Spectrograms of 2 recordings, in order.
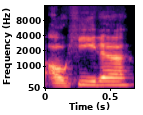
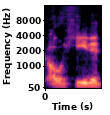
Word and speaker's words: Ojeda: pronounce his last name it looks like oh heeda to me that's how I would pronounce it thinking back to New York Met great and uh Keith Hernandez his old uh teammate Bob Ojeda uh Eddie goes by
